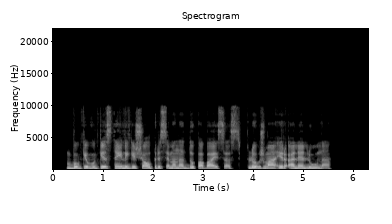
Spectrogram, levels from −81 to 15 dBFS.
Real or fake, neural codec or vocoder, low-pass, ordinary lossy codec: real; none; 9.9 kHz; MP3, 64 kbps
